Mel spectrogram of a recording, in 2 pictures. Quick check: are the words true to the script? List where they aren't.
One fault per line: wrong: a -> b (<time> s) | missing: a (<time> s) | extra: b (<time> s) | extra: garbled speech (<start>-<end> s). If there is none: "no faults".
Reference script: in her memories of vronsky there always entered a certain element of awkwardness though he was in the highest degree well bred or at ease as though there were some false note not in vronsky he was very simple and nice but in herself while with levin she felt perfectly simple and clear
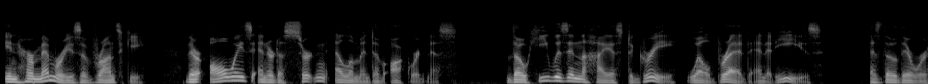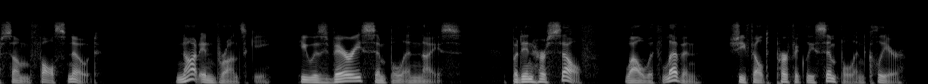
wrong: or -> and (7.5 s)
